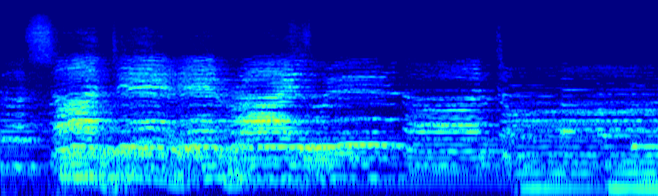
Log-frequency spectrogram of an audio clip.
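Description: High school jazz choir singing a cappella in close harmony. The singing swells louder about half a second in, then eases back to a soft held chord, with a lower note joining near the end.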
